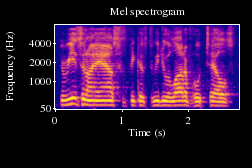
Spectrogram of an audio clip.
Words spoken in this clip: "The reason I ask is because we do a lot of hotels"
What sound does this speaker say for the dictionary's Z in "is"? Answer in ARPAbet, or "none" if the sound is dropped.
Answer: Z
